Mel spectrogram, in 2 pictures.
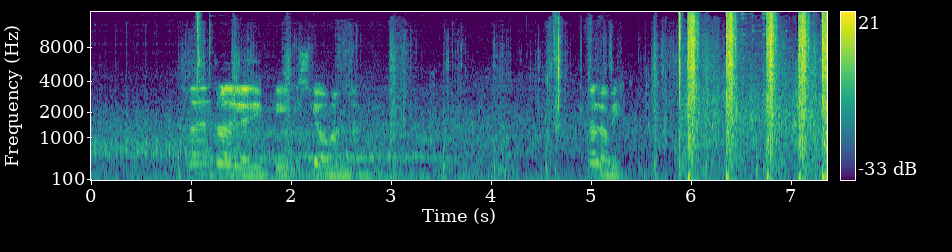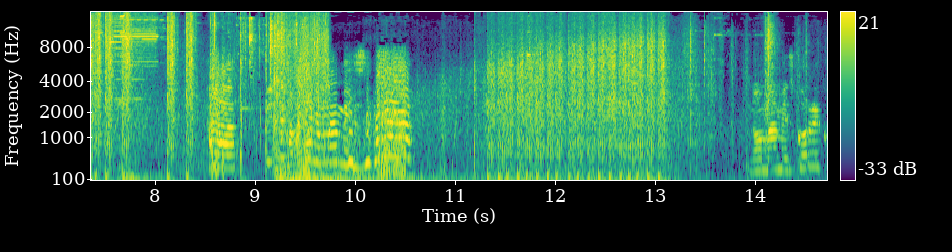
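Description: A young man talks excitedly into a nearby microphone.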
